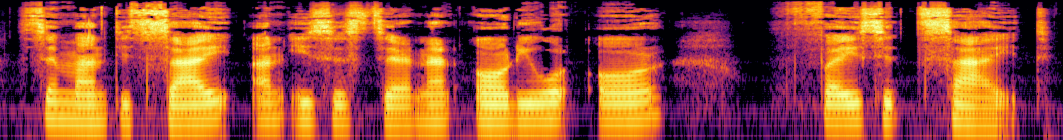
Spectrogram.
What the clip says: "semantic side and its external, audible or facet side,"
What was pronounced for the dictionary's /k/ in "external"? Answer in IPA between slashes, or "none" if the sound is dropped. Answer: none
